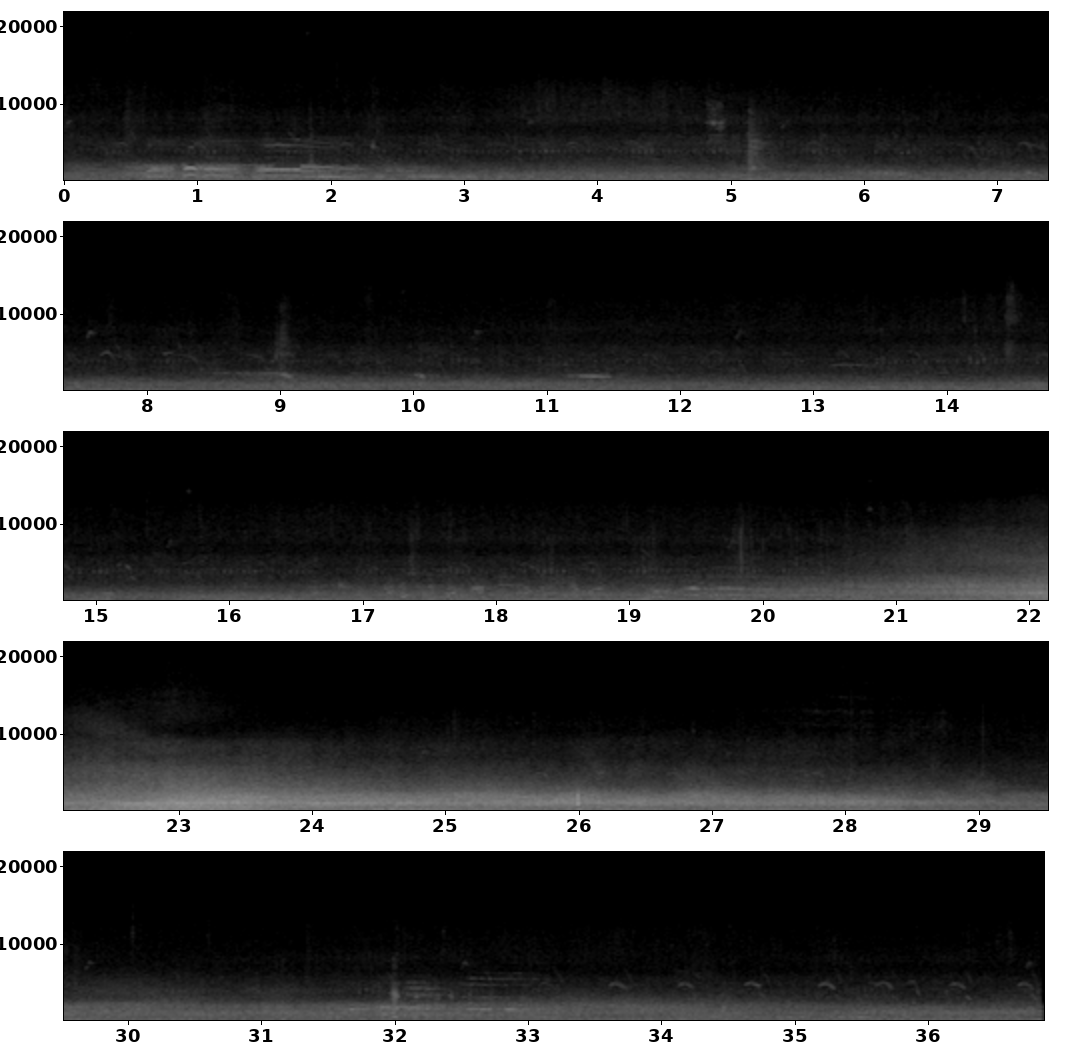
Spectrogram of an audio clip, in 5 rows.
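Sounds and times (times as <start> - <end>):
rooster: 0.4 - 3.6, 17.1 - 20.8, 31.5 - 35.8
car passing on a road: 11.9 - 36.8.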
